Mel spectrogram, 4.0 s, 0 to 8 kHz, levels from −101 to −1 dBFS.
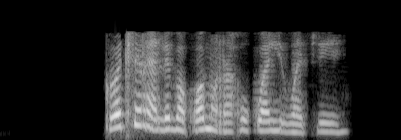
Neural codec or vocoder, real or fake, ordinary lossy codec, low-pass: codec, 16 kHz, 1 kbps, FunCodec, trained on LibriTTS, 50 frames a second; fake; AAC, 16 kbps; 7.2 kHz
